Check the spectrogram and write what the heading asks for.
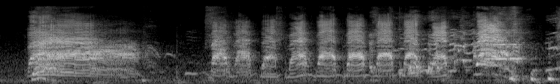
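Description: A toddler's loud high-pitched squeal, then a run of quick rhythmic laughs, about four a second, and another squeal near the end.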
